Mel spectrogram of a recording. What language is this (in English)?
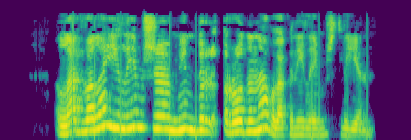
Mari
